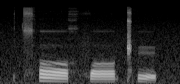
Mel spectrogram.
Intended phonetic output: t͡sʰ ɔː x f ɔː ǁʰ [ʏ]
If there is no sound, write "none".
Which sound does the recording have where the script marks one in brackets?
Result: ʏ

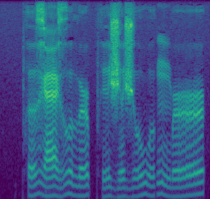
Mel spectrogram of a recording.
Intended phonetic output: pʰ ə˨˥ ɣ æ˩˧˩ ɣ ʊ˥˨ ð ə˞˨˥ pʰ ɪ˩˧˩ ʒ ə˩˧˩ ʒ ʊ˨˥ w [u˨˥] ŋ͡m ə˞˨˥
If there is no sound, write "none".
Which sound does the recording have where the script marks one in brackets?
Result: ʊ˨˥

